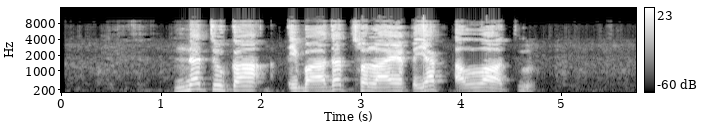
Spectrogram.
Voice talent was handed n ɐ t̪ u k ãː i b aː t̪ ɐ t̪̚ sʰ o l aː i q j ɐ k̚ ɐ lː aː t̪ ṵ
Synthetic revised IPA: n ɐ t̪ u k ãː i b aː d̪ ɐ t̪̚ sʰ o l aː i q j ɐ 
